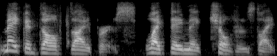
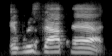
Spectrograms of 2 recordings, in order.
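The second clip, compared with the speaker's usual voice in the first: usual speaking voice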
